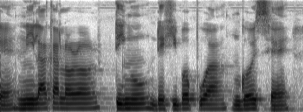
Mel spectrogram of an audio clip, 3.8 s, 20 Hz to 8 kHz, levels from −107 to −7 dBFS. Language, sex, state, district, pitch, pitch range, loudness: Assamese, male, Assam, Sonitpur, 120 Hz, 115-125 Hz, -15 LUFS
